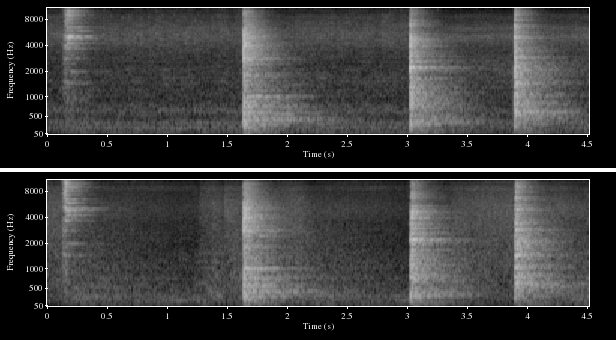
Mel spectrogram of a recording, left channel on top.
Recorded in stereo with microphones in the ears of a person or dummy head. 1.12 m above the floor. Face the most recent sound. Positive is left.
turn(degrees=60)  # may be behind; listen again after turning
